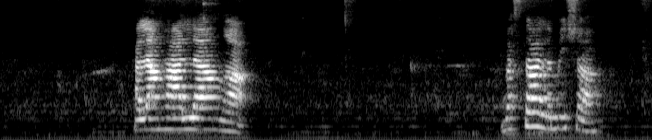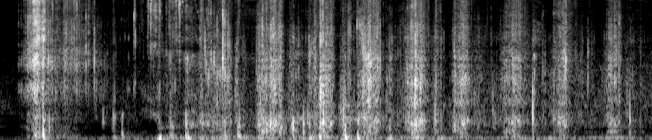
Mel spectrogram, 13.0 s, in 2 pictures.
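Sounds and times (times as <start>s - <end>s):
crunching mango bites: 6.7s - 13.0s.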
